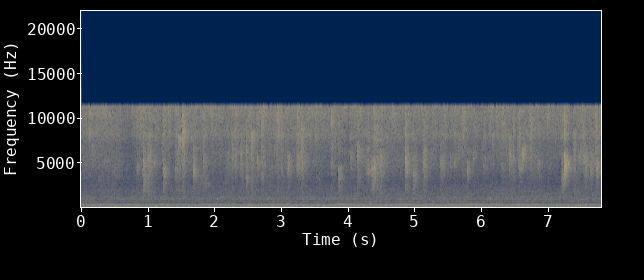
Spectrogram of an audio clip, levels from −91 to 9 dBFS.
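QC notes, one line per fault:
Throughout, Dolby Digital compression: likely a starved AC-3 encode, fitting 64 kbps, strips everything above 11.4 kHz and noise-fills bare lines, so audio sounds dull and rough.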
